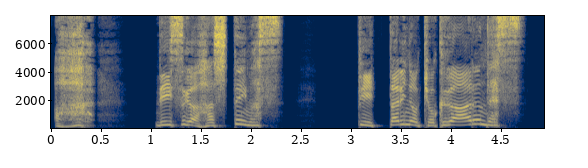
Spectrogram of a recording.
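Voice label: loading, Japanese; Cookie Run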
